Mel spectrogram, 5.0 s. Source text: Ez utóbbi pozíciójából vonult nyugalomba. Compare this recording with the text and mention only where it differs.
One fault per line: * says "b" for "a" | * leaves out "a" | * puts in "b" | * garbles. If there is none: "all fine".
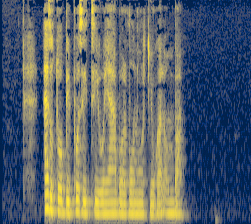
all fine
